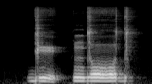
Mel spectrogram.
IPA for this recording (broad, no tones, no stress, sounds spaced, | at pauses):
ɡ y | n d oː d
